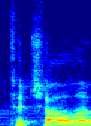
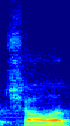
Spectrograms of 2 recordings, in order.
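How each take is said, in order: First: The name begins with a T sound. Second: The name begins without a T sound.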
